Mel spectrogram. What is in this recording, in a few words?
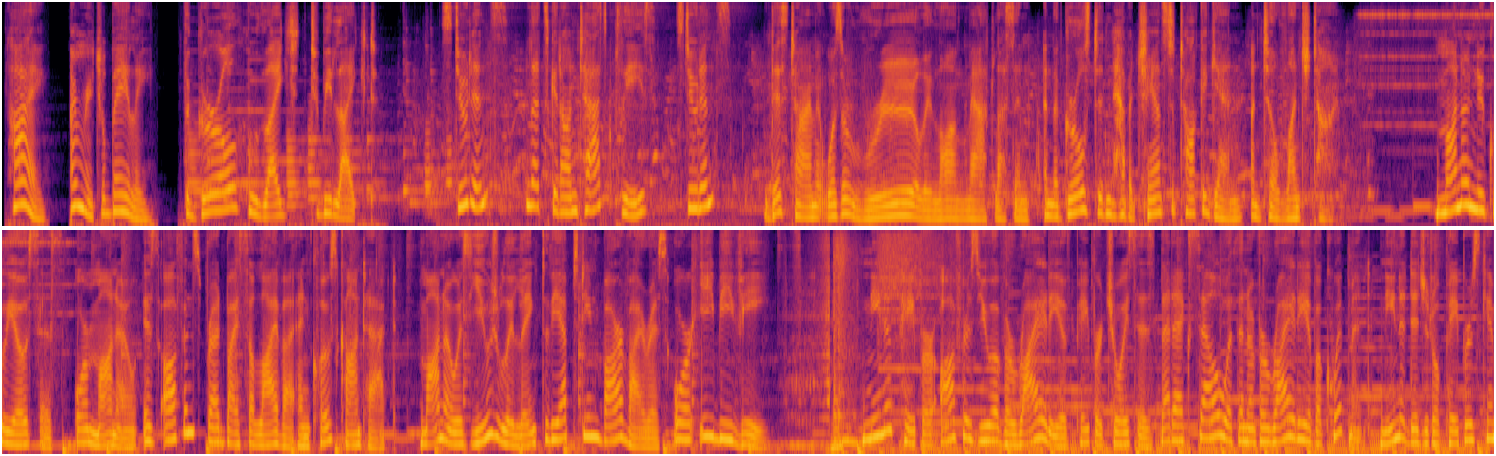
Narration, voiceover women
